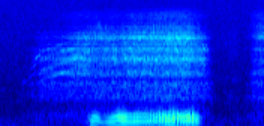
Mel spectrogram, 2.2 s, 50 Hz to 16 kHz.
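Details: Kaki-Maru, a six-year-one-month-old Shiba Inu, asleep in Rotterdam, Netherlands, recorded 30 September 2025 on a DJI Mic Mini; one low, rumbling snore lasting about a second with a faint hiss above.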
